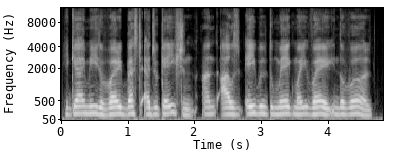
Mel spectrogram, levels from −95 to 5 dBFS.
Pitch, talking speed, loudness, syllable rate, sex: 155 Hz, 225 wpm, -15 LUFS, 5.2 syllables/s, male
